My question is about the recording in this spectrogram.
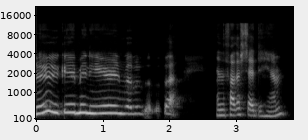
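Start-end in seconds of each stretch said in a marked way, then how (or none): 0.0-2.1 put-on higher, louder childlike wail; whiny little boy. Yanis answering his father, loud whiny child voice. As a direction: burst out like an upset kid.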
